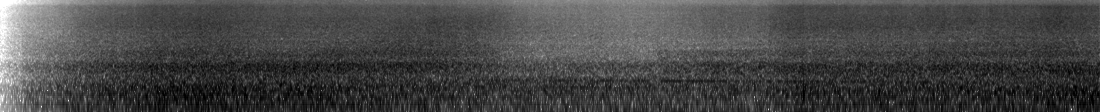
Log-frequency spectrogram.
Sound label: Ocean Waves Audio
